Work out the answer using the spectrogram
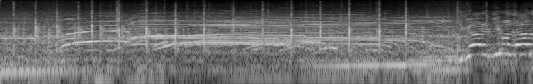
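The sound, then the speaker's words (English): Crowd applause and cheering at a gathering, with sharp, evenly spaced claps ringing out over a loud speaking voice and a murmur of crowd noise beneath. “Big round of applause.”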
